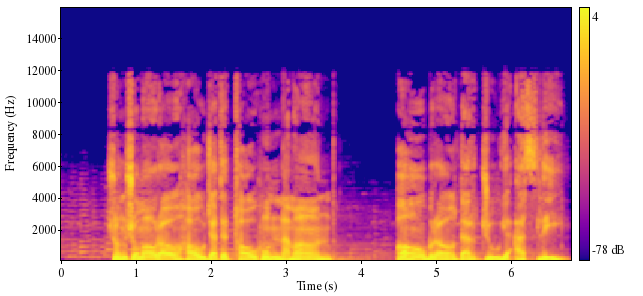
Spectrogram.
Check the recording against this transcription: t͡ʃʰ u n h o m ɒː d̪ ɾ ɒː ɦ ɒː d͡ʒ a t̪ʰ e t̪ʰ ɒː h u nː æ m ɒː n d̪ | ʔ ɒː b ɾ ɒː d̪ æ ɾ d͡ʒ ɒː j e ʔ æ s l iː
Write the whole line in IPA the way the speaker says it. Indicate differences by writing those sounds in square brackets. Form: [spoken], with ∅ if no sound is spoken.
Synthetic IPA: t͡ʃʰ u n [ʃ] o m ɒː [∅] ɾ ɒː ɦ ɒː d͡ʒ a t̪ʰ e t̪ʰ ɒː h u nː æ m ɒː n d̪ | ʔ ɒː b ɾ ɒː d̪ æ ɾ d͡ʒ [uː] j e ʔ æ s l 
